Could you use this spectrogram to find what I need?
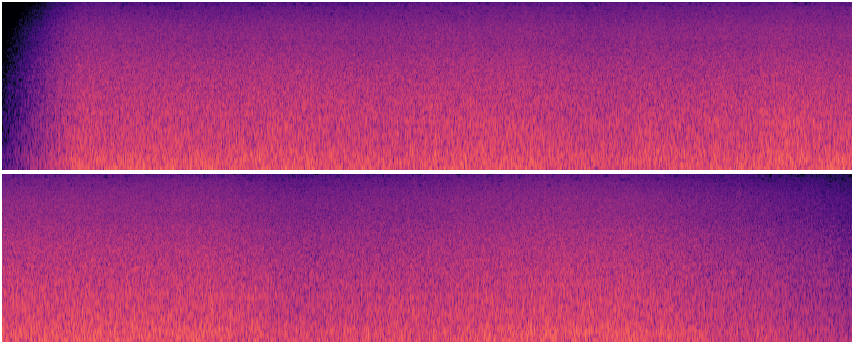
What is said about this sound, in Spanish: El sonido sorpresa de hoy fue el sonido de las cataratas.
